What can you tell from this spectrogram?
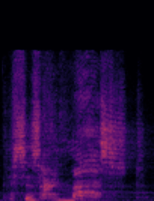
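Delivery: whispered "I must" after the big build; breathless whisper of resolve. Real, not acted. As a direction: drop to a hushed whisper for the last word. Hushed climax of refrain.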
